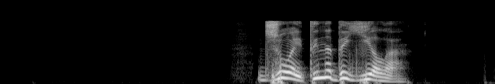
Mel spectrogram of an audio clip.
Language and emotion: Russian, angry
